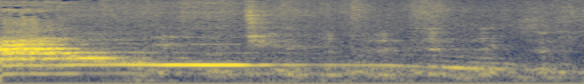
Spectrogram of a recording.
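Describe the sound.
A voice imitates a drawn-out cat yowl, a single long wailing tone that starts bright and slowly slides downward, clear, fading out after about two seconds.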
